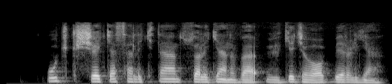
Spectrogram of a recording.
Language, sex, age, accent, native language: Uzbek, male, 19-29, Toshkent viloyati, Uzbek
